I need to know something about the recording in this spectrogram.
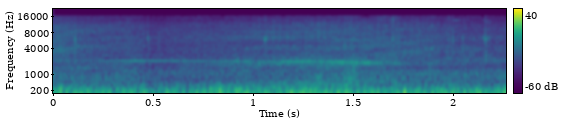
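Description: Steady low rumble of moving-vehicle and wind noise, with a faint thin whine, falling slightly in pitch, through the middle.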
